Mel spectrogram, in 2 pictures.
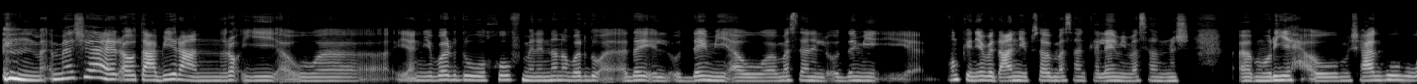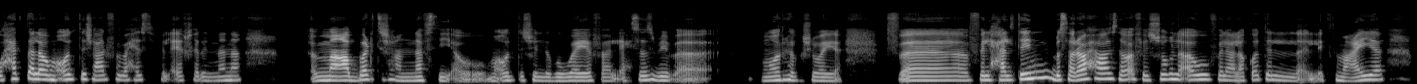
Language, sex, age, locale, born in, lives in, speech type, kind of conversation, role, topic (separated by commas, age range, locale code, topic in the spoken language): Arabic, female, 20-24, ar-EG, Egypt, Egypt, conversation, advice, user, إزاي أدي ملاحظات بنّاءة من غير ما أجرح مشاعر اللي قدامي؟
